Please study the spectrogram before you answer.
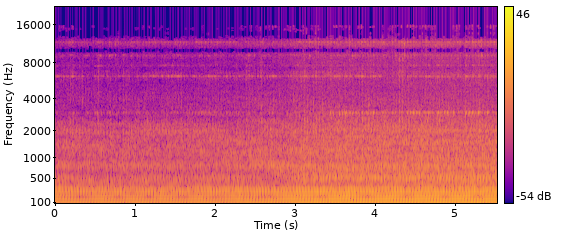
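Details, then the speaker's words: Predator 3500 W inverter generator, not idled up, powering an RV air conditioner on high cool. Steady, even drone with a smooth low hum holding speed; normal running under load. "so it sounds pretty good i think uh that is a win i can't believe that it's not even idled up or anything"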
